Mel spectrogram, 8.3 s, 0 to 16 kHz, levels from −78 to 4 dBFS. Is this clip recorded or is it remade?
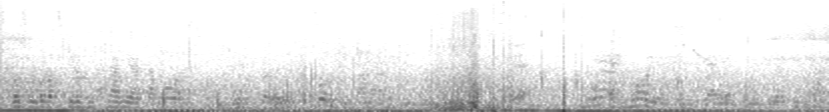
recorded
